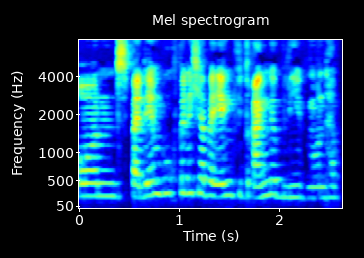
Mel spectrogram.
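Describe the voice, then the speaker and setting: Her words come out at a very fast pace. This woman's pitch sits fairly high and varies in an ordinary way. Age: 20s. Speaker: novelist. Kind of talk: interview. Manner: hesitant, many fillers.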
